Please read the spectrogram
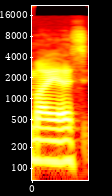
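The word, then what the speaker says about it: Mises Institute: sent me this article mis's Institute is that how you pronounce it mes yes Institute Australian economics Freedom andace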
